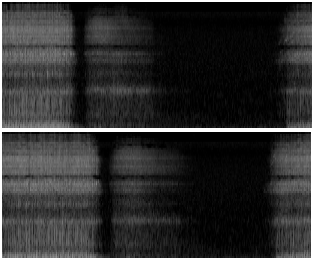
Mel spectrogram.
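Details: Male snoring: loud rattling snores on each in-breath with quieter out-breaths between, roughly every three to four seconds.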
